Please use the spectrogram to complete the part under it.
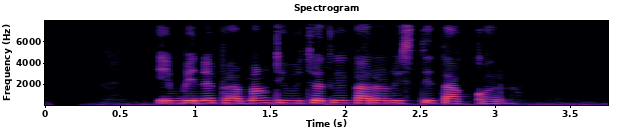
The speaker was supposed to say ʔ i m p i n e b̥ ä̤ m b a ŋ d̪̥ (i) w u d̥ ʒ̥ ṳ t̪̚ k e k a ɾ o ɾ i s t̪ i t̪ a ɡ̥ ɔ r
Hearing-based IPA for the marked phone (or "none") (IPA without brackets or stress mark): i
